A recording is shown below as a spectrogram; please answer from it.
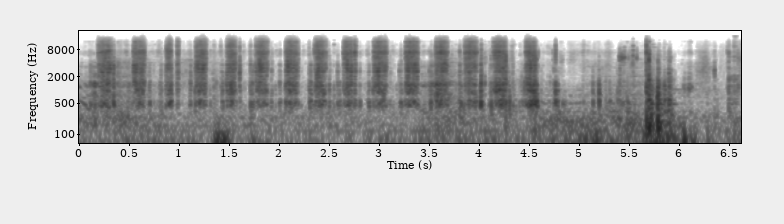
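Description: An 8mm socket ratchet loosens the coil bolts on a Ford Escape 1.6, giving a steady run of close, crisp pawl clicks in quick regular succession with a few brief rubbing pauses.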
